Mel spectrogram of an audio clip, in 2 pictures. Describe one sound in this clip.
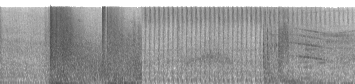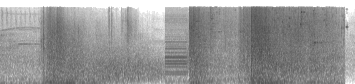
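A body thuds hard onto pavement.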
